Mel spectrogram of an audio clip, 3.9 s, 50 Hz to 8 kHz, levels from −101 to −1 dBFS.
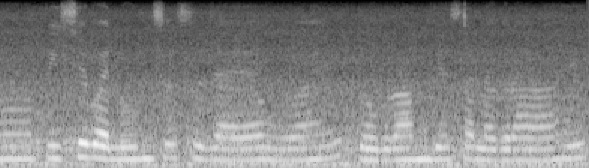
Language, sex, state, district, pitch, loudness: Hindi, male, Madhya Pradesh, Dhar, 120 Hz, -15 LUFS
